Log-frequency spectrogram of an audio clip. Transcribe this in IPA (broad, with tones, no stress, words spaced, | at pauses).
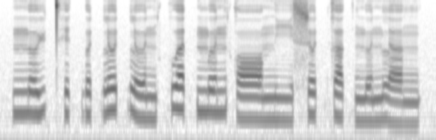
n̪ɵ˨˥ɥt̪ʰɪ˨k̚ ɵ˧t̚lɵ˥t̚lɵ˨n kʷɐ˥t̚ mɵ˥nkɔː˨n̪iː˨˩sɵ˥t̚ kɐ˥k̚n̪ɵ˨˧nlɐ˨ŋ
